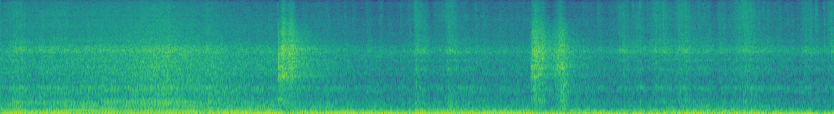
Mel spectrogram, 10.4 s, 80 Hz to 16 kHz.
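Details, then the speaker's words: 1973 Plymouth Road Runner big block after fixing the intake leak, header leak and header bolts: a deep, even V8 rumble at idle and blips with no ticking or puffing. Normal exhaust. "then you guys can just feel the exhaust real quick because it sounds nice now"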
